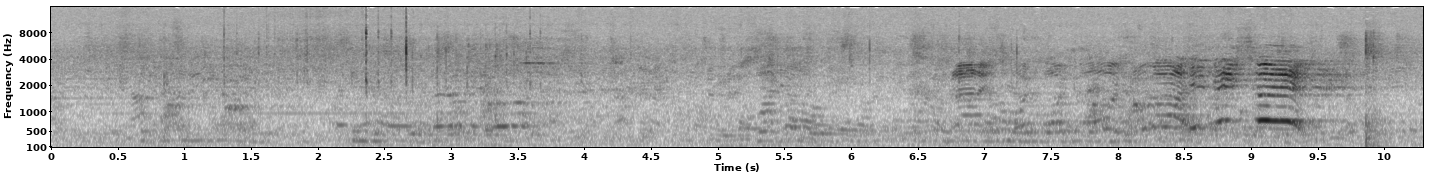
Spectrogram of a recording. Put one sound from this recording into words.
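Spectators chatter and call out nearby, outdoors.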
